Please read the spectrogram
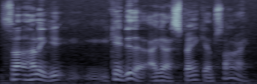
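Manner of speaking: low, soft apologetic dad; gentle regret. Retold or imitated. Father to crying daughter before a spanking, gentle regret. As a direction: let her down softly, re-enacting a reluctant parent.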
